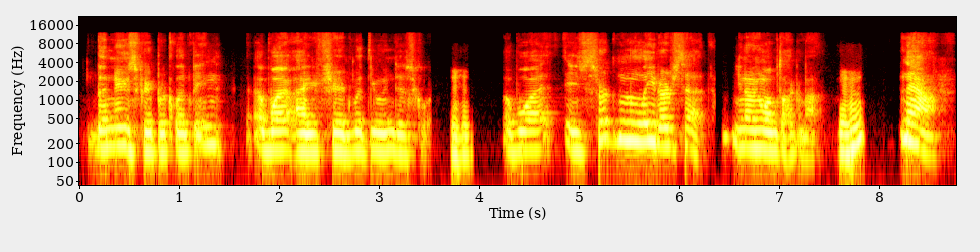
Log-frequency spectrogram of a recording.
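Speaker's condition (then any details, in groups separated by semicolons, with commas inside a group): Cerebral palsy; mild case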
